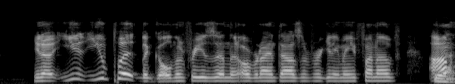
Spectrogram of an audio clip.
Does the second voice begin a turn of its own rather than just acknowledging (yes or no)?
no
